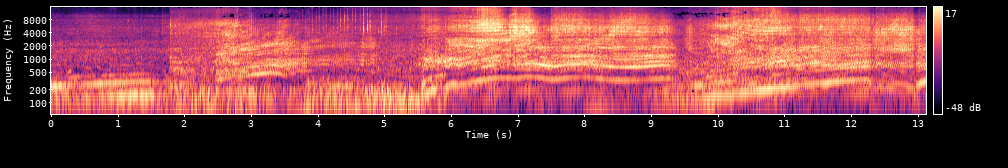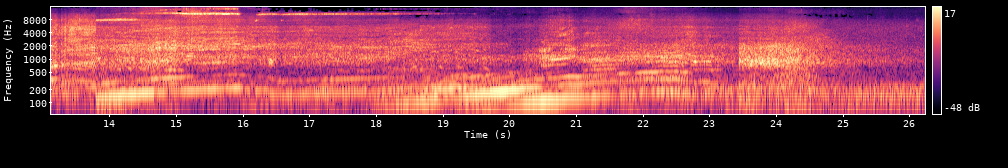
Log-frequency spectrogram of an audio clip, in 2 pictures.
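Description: Ferrari engines accelerating hard through the gears, one after another. Each engine note climbs in pitch and then drops at an upshift, many times over.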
